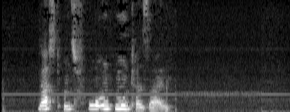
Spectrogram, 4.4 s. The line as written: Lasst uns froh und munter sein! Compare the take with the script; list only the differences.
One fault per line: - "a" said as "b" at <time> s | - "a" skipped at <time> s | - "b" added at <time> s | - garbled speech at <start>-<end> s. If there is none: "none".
none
